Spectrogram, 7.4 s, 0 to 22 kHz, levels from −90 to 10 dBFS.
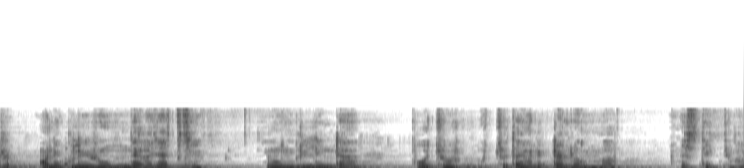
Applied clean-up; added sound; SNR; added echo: none; none; none; reverberation time 1.6 s.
